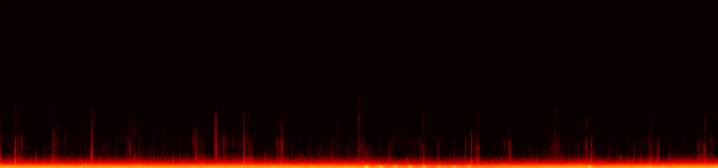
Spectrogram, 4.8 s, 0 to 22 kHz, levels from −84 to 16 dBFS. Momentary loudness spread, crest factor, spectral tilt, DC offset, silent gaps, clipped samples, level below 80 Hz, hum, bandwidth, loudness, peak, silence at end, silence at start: 4 LU; 18 dB; -13 dB/octave; under 0.1%; none; under 0.1%; -40 dBFS; 60 Hz at -35 dBFS; 1.6 kHz; -24 LUFS; -4 dBFS; 0 s; 0 s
